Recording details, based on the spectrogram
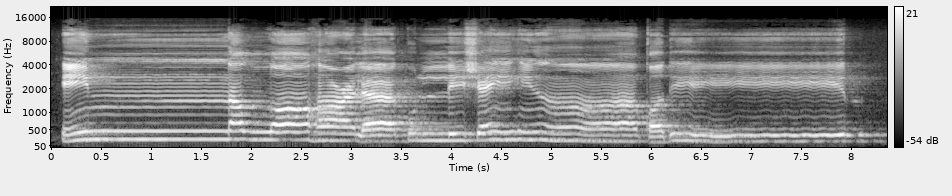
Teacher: نون مشدد میں غنہ کر کے پڑھیں گے۔ اس میں جلالت اللہ عز و جل کے لام سے پہلے حرف پر زبر ہے تو اس لام کو پر یعنی موٹا پڑھیں گے۔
